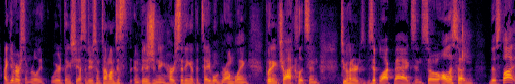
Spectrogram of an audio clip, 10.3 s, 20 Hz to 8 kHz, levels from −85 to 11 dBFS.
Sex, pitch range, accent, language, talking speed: male, 130-175 Hz, American, English, 205 wpm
